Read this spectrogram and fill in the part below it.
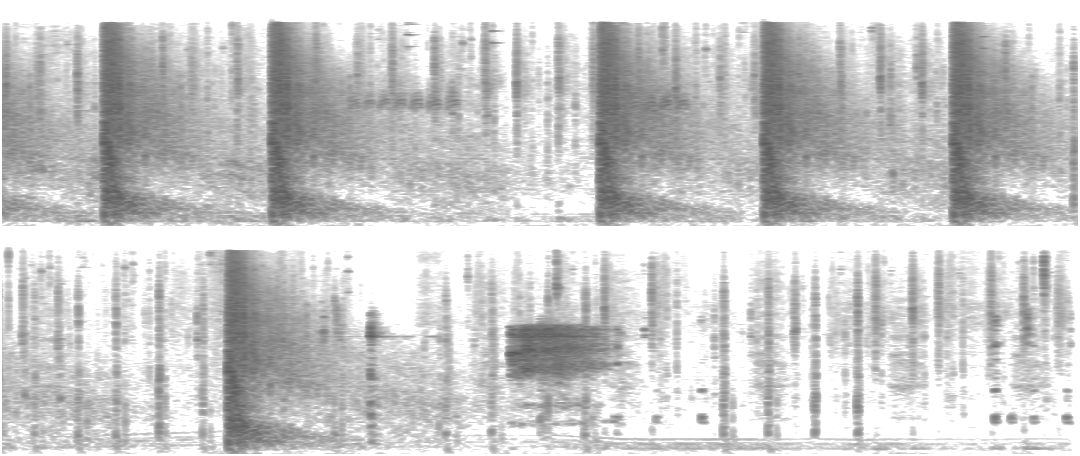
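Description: Several loud, sharp gunshots ring out in the DayZ Epoch video game, single shots spaced at regular intervals and each trailing a short decay, followed by a brief higher-pitched burst and faint background noise.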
